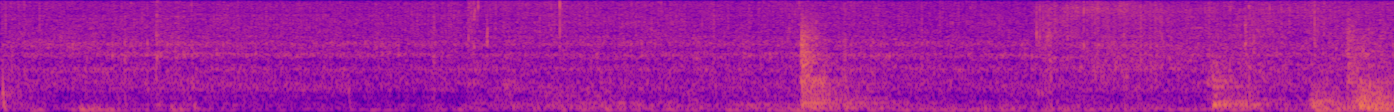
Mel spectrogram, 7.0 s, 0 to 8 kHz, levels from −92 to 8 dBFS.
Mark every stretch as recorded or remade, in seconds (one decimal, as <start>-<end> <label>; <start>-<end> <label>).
0.0-5.2 recorded; 5.2-5.9 remade; 5.9-7.0 recorded

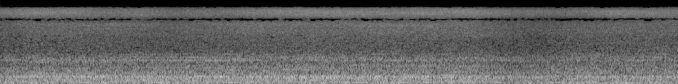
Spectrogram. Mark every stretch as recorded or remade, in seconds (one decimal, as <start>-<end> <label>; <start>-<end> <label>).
0.0-6.8 recorded

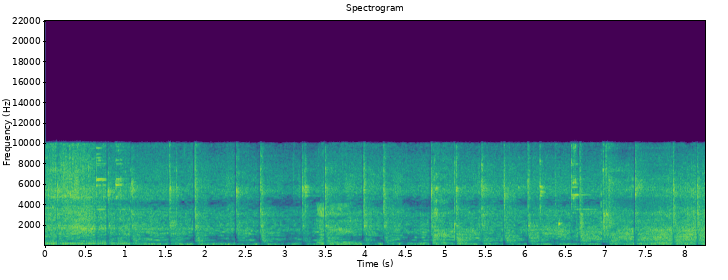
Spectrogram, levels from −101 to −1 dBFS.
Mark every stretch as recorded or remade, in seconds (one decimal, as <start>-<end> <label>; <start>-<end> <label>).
0.0-7.0 recorded; 7.0-7.8 remade; 7.8-8.3 recorded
